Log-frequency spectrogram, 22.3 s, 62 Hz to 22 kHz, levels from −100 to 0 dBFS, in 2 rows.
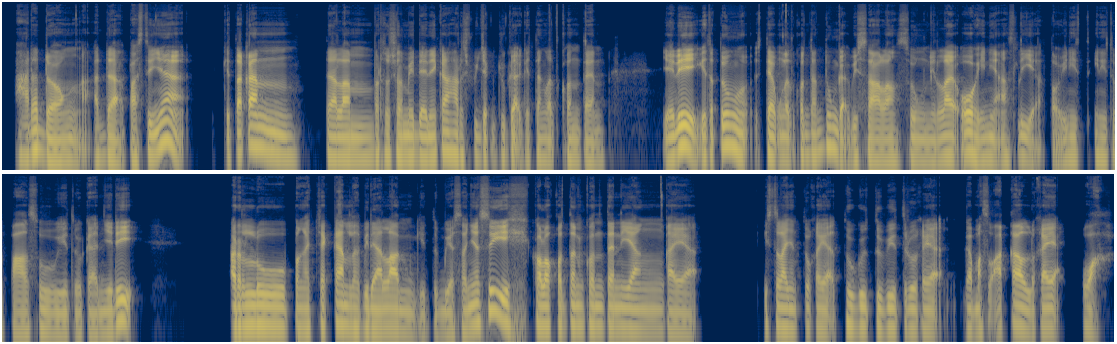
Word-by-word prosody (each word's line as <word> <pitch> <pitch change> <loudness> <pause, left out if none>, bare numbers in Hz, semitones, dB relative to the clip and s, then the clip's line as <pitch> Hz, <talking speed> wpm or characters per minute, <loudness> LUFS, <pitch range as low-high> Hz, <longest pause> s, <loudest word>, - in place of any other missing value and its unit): Ada 105 +5 0
dong 90 -3 0
ada. 95 -2 +1
Pastinya - - +3 0.4
kita 115 - +4
kan 120 -8 +4 0.3
dalam 95 0 +2
bersosial 105 0 -2
media 100 0 +1
ini 100 +1 +2
kan 120 - +5
harus 105 -5 -3
bijak - - -5
juga - - -3
kita 95 - -7
ngelihat 90 - -7
konten. 85 -2 -4 0.7
Jadi 115 +2 +8
kita 105 - -2
tuh 145 -6 +2
setiap 105 - +3
ngelihat 100 0 -3
konten 105 +3 -4
tuh 135 -1 -2
nggak - - +1
bisa 95 -1 +1
langsung 90 +1 -2
nilai, 95 +3 +3
"Oh, 115 0 +4
ini 95 -1 -2
asli," 95 +1 -5
atau, 90 - -9
"Ini 95 +1 -5 0.2
ini 95 - -5
itu 95 - -11
palsu," 90 0 -3
gitu 85 0 -6
kan. 85 +1 -4
Jadi 95 +10 +3 1.0
perlu 110 -1 +3
pengecekan 105 +2 +1
lebih 105 0 -3
dalam 95 -3 +2
gitu. 80 0 -13
Biasanya 95 +6 -1
sih 145 -4 +5 0.2
kalo 110 -1 +4
konten-konten 110 -1 -1
yang 95 -1 0
kayak 90 -2 -2 0.7
istilahnya 100 -2 0
tuh 105 0 -10
kayak 100 -1 -2
too 110 -3 -5
good 105 0 -4
to - - -5
be 105 - -1
true 100 +1 -5
kayak 95 -2 -1 0.2
nggak - - -3
masuk - - -9
akal 110 -3 +3
loh 95 - -7
kayak, 105 0 +2 0.2
wah, - - -1
100 Hz, 175 wpm, -25 LUFS, 95-110 Hz, 1.0 s, Jadi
